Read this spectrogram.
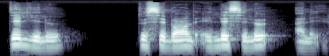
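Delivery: measured, solemn scripture reading; Bible reading aloud. Acted. Lit à voix haute un passage biblique. (lecture solennelle de l'Évangile)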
